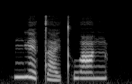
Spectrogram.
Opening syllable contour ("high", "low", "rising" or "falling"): falling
